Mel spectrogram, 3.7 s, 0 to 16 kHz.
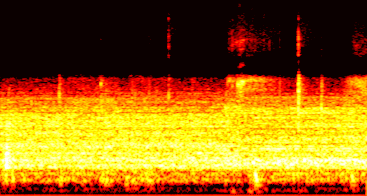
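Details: DX-394 HF receiver on 20 m picking up interference from a nearby Uniden BC365CRS scanner, noisy whether the scanner is on or off, with or without external antenna: steady rushing hiss with faint ticks, no signal underneath.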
